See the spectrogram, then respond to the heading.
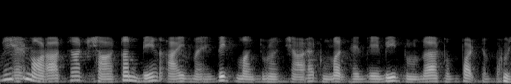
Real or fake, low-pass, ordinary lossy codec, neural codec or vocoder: fake; 3.6 kHz; none; autoencoder, 22.05 kHz, a latent of 192 numbers a frame, VITS, trained on one speaker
